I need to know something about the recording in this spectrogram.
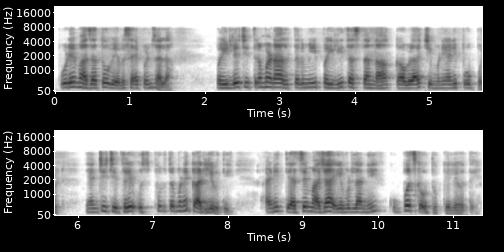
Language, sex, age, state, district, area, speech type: Marathi, female, 60+, Maharashtra, Nashik, urban, spontaneous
